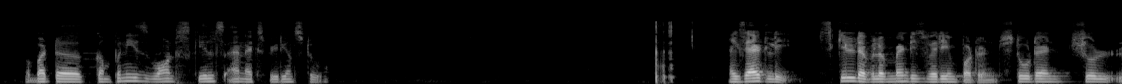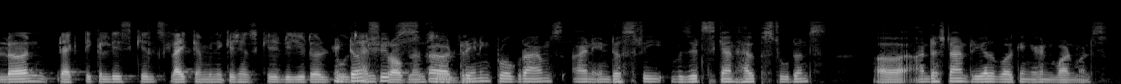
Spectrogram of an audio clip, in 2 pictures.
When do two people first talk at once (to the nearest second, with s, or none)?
15 s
